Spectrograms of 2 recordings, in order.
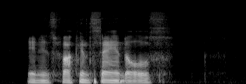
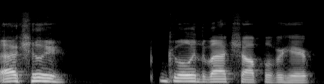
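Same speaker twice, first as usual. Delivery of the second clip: calling out; 6 semitones higher than usual. Retold or imitated. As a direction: call it over to the driver. Calling over to the driver.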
